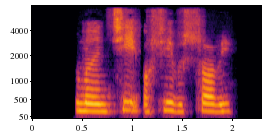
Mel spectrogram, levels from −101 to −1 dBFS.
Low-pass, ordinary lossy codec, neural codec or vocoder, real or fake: 7.2 kHz; AAC, 32 kbps; codec, 24 kHz, 0.9 kbps, WavTokenizer, medium speech release version 1; fake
